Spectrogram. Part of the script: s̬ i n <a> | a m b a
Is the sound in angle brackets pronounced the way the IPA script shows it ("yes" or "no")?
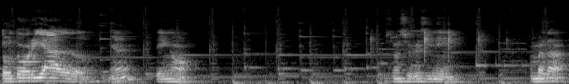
no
